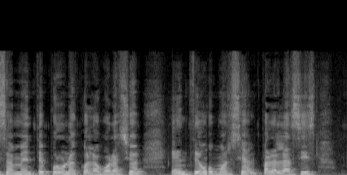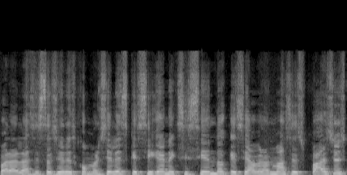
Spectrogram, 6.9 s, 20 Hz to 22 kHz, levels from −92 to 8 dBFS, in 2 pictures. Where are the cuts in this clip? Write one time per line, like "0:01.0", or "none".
0:02.1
